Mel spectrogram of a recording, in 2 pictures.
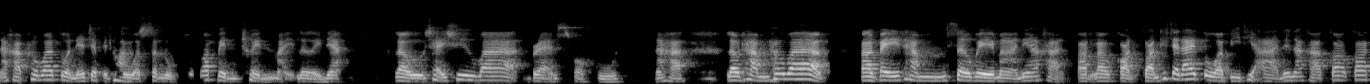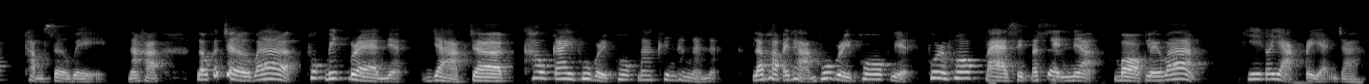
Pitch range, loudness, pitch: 170-245 Hz, -21 LUFS, 200 Hz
